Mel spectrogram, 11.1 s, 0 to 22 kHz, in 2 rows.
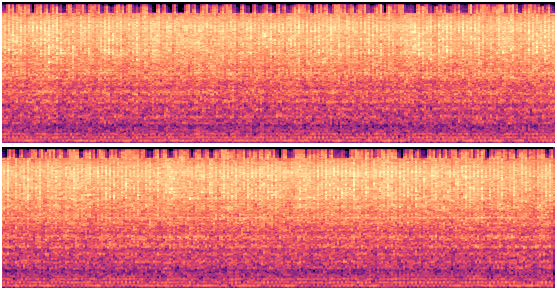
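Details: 1989 Dodge Daytona ES salvage-yard car after fuel system work: steady idle with a thin constant whine over the engine note, noted as power steering whining.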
